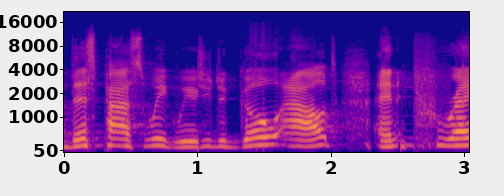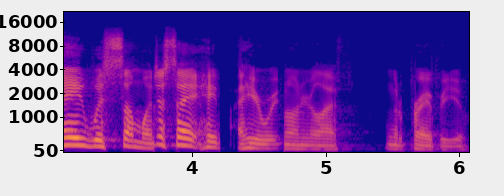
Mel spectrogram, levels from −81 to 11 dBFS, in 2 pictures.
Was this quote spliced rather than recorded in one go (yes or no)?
yes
